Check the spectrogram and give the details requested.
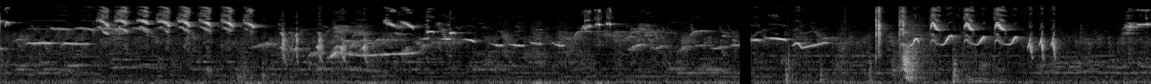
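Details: Chirping directed at other birds by a brown-chested jungle flycatcher: a long, varied medley of high trills, slurred whistles and sharp rising and falling notes, with a brief gap, then wavy whistled phrases.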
